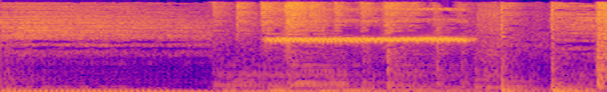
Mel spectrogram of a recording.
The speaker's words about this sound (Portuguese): Tem apito porque tem Brasileirão chegando à sua última rodada e a definição final sobre os rebaixados e quem vai para a Libertadores pode chegar no último minuto.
